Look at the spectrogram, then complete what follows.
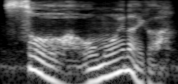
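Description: Dry, exasperated young anime knight, animated. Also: male voice, medium pitch, unhurried. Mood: wry, reflective. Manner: blunt, sardonic retorts. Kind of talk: Japanese anime game voice acting. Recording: light background music.

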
